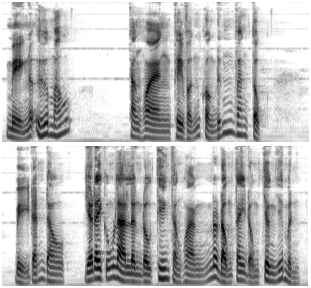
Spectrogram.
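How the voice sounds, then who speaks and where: A man's voice: mid-range voice, lively intonation, a little slow, a little mellow. A man narrating a dramatic story expressively, acting out the scenes.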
